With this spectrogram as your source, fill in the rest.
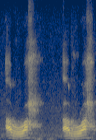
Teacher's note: আমরা এই হাটাকে মাখরাজ অনুযায়ী উচ্চারণ করব গলার মাঝখান দিয়ে।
